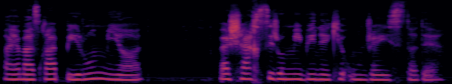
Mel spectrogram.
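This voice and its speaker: A woman's voice: fairly high pitch, little pitch movement, vocal fry. A woman giving a sermon, retelling a scripture story in an earnest, reflective way. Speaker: preacher.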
